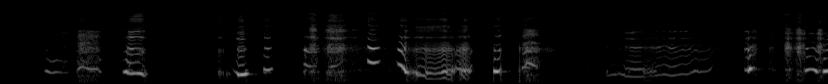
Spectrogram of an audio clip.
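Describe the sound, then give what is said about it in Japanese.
A person crying: broken bursts of whimpering and wavering, sobbing wails with sharp gasps between them, fairly loud, with no speech. “ああ泣いちゃった。”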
